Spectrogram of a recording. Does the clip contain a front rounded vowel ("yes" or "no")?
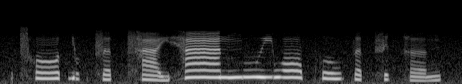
no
